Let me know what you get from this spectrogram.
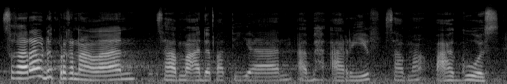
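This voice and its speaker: A woman hosting a casual, playful interview chat, often echoing back what her guests say. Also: mid-range voice. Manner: playful, quick to echo answers. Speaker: host. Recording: noisy, long echoey reverb.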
